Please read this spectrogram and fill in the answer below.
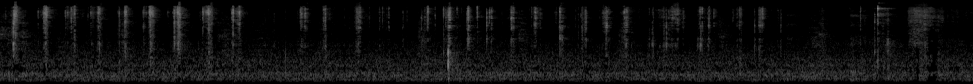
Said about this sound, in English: And cut this wick right at the edge.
